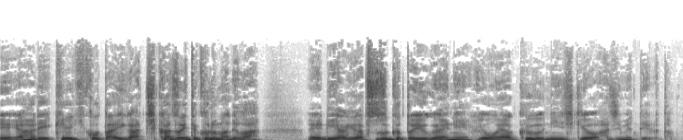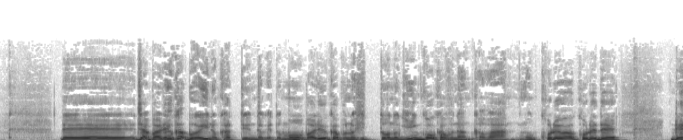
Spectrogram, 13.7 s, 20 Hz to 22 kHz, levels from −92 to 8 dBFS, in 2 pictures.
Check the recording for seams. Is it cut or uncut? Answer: cut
